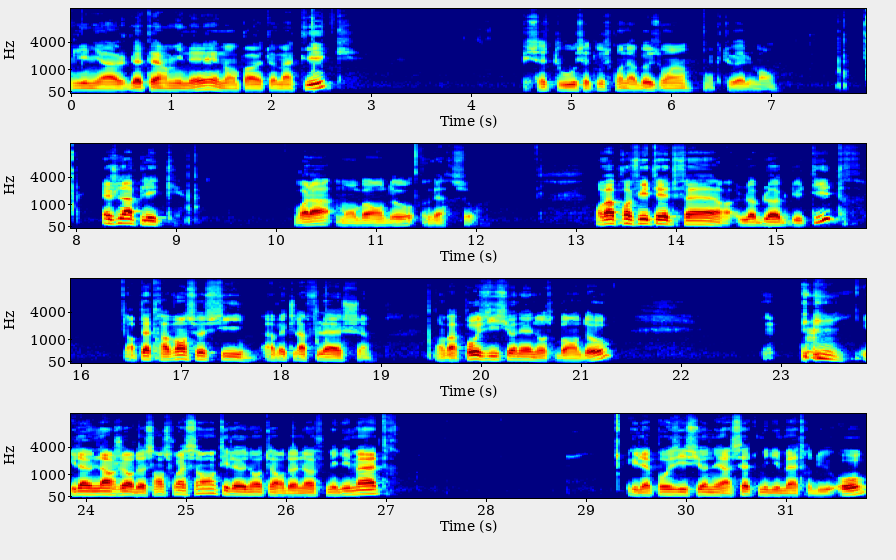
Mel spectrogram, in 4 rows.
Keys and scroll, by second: 0.1 typing, 2.4 Tab.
